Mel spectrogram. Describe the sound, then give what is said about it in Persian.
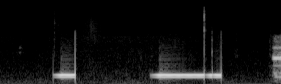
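A telephone busy signal after a listener's call to a radio phone-in show drops: a short steady mid-pitched beep, then a longer one broken by clicks, and finally a higher tone starting at the end. No voices. “خب قطع شد.”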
